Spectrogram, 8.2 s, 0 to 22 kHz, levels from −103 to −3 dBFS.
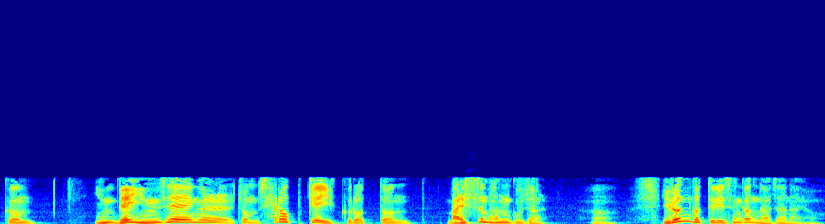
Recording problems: high frequencies cut off; severe; nothing above 4.5 kHz

